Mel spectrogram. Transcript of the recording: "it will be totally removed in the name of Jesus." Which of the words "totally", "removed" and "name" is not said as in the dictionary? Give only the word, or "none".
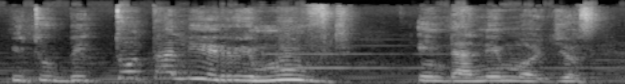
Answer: none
